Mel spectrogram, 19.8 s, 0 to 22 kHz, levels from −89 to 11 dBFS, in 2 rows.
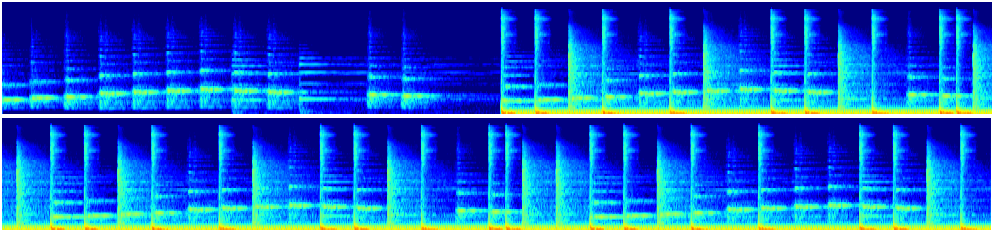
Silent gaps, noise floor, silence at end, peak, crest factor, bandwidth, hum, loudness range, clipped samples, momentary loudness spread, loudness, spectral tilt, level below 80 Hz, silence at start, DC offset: none; -67 dBFS; 0 s; -8 dBFS; 16 dB; 16 kHz; none; 17 LU; under 0.1%; 18 LU; -25 LUFS; -5.5 dB/octave; -24 dBFS; 0 s; under 0.1%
